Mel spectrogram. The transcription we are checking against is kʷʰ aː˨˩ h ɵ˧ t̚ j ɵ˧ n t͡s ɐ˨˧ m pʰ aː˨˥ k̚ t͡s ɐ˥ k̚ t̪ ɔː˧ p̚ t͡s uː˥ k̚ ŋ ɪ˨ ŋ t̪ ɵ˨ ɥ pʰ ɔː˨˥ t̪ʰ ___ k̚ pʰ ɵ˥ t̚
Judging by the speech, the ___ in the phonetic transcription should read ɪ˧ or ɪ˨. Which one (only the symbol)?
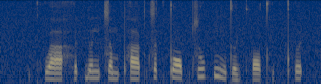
ɪ˧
